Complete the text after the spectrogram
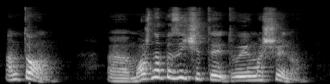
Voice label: dialogue, Ukrainian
